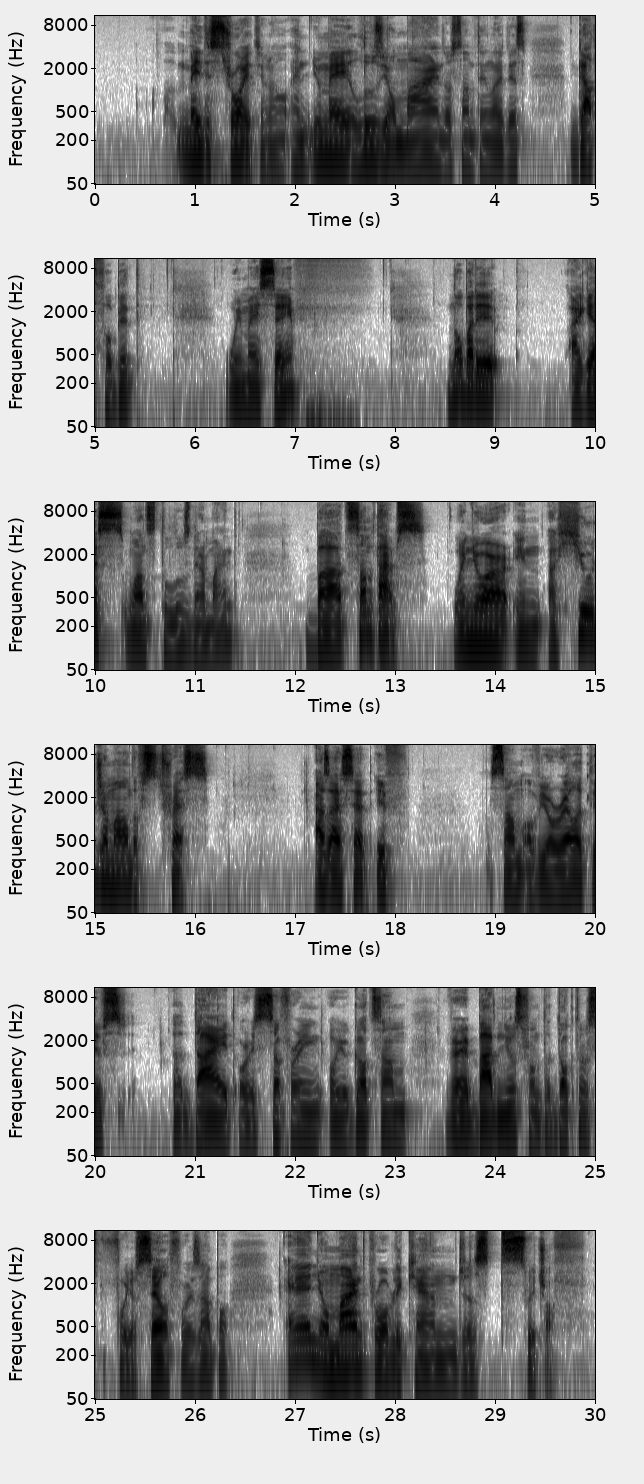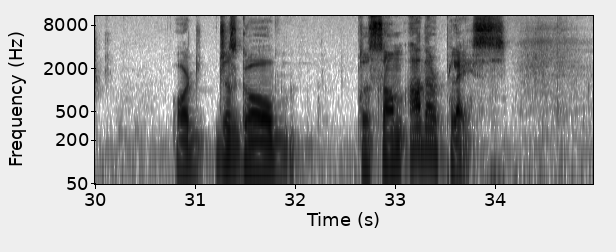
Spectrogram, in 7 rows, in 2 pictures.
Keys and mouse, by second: 5.8-29.6 drag, 5.8 g, 10.9 alt+q, 29.6-34.9 alt+right drag.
